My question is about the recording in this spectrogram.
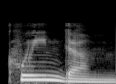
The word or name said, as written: queendom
